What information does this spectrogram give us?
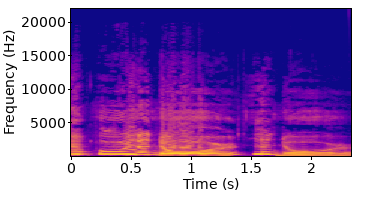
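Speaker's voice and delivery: high, loud cartoon wail. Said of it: "Homer in The Raven".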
